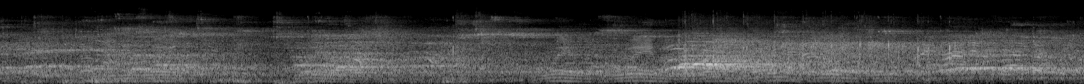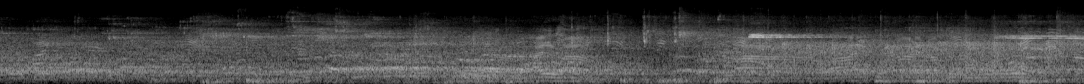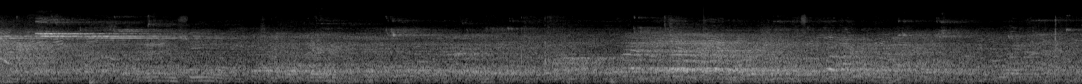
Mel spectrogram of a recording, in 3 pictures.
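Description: Sounds of a basketball game in a large gym: the ball bouncing on the court amid the voices of players and spectators calling out, echoing in the hall. The voices swell at a few moments, with one sharp loud peak about two-thirds of the way through.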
